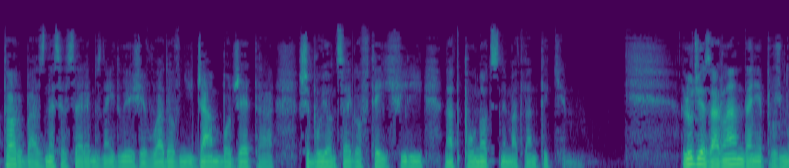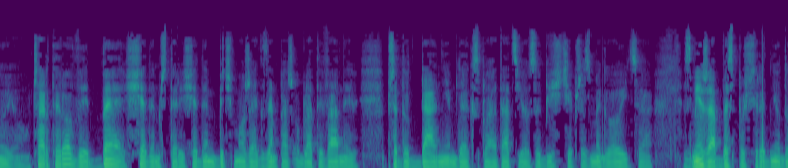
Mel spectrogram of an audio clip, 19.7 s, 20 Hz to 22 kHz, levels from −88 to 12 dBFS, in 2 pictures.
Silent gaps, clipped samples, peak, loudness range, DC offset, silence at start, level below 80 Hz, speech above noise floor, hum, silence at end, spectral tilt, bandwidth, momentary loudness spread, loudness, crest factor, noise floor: none; under 0.1%; -6 dBFS; 5 LU; under 0.1%; 0.05 s; -50 dBFS; 39 dB; none; 0 s; -6 dB/octave; 11.5 kHz; 13 LU; -27 LUFS; 20 dB; -65 dBFS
